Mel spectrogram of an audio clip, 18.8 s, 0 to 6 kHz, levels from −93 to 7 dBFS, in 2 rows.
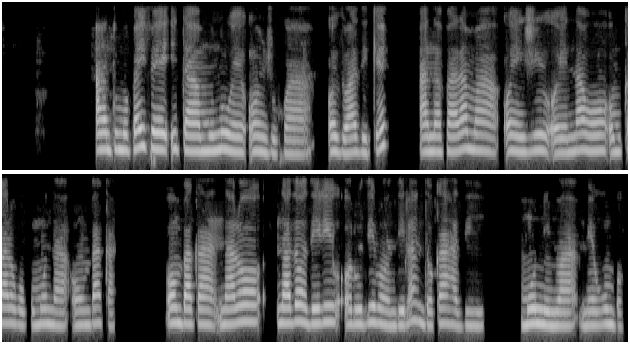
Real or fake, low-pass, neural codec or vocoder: real; 5.4 kHz; none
